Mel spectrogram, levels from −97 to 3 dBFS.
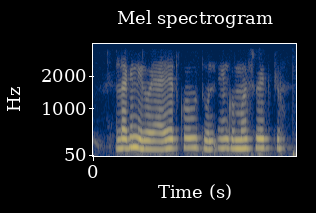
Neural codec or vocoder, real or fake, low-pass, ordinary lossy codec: none; real; 3.6 kHz; none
